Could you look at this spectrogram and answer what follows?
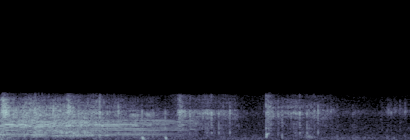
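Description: A Minecraft goat gives a couple of short, bright bleats in quick succession, close and clear over a quiet background.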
